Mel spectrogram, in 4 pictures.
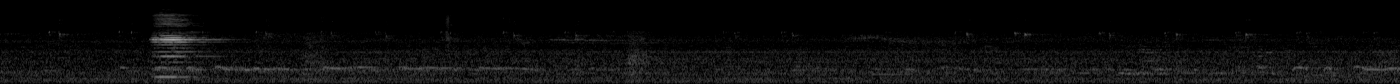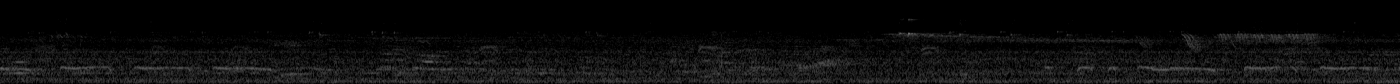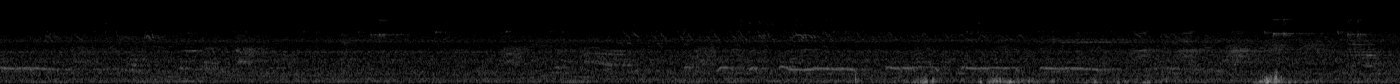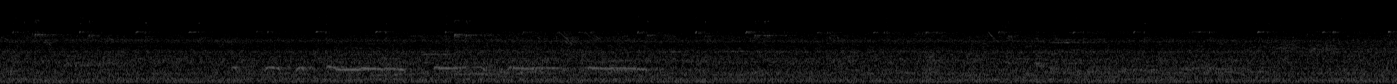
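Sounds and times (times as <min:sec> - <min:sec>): outdoor background noise: 0:00.0 - 0:55.9
faint bird chirps: 0:07.2 - 0:55.9.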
